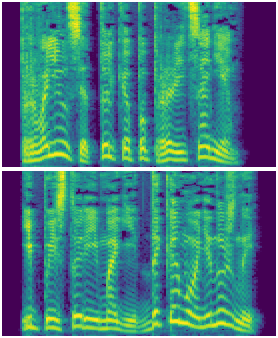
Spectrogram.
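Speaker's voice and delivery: upbeat, carefree, cheerful, bright, high delivery. Ron speaking to Harry, cheerfully. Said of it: "весело сказал он".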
